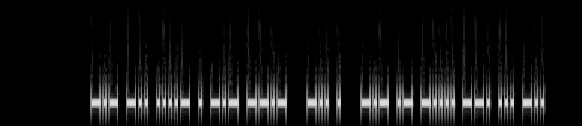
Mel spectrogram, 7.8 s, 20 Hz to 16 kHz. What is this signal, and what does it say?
Morse code, heard as a keyed tone, about 30 wpm, 700 Hz. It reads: KD4EKQ DE KA6GSD
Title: USA Callsign DE Callsign - 6 Characters - 30wpm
